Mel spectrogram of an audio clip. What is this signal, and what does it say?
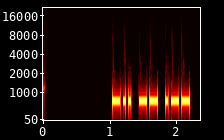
Morse code, heard as a keyed tone, about 30 wpm, 700 Hz. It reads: DMW
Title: USA Call Sign Postfixes - 3 Letters 30wpm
